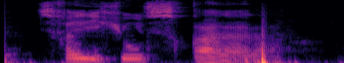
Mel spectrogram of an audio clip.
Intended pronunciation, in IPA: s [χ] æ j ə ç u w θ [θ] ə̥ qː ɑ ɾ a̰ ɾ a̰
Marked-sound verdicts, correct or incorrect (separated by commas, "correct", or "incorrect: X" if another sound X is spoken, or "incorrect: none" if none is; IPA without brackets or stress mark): correct, incorrect: s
